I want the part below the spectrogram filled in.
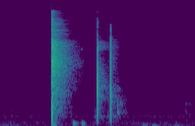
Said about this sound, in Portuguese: Tem que ser junto a palma, velho. Cara, agora você foi pra última palma, velho.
